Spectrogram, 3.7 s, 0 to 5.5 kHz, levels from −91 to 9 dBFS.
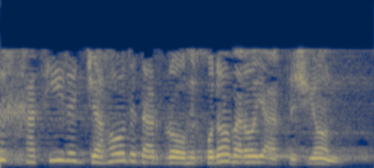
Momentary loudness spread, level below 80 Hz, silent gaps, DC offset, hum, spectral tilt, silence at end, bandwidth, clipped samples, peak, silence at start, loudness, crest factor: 5 LU; -78 dBFS; none; under 0.1%; none; -8.5 dB/octave; 0 s; 4.1 kHz; under 0.1%; -4 dBFS; 0 s; -20 LUFS; 16 dB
